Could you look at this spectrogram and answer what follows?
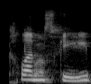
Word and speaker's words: Chlumsky: my girl um so google image search anna klumsky but it's spelled chlumsky anyways so how so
